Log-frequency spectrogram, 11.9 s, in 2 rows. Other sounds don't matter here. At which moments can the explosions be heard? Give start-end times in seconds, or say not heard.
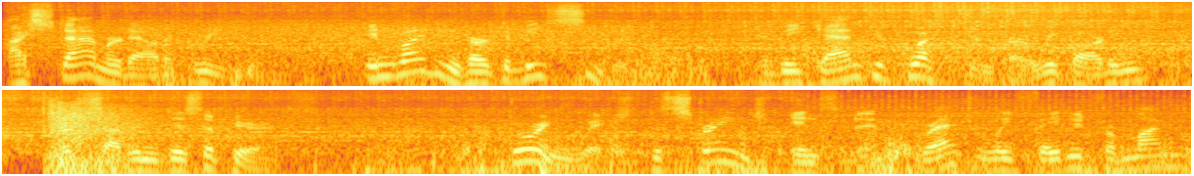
6.2-7.2.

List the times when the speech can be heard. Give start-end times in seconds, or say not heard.
0.0-7.5, 8.4-11.8.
